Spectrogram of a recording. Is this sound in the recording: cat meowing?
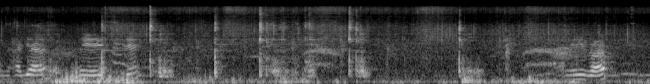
no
